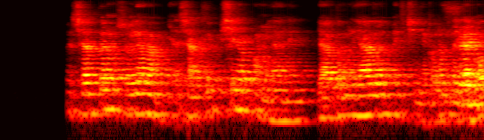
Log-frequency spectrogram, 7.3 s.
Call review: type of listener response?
listening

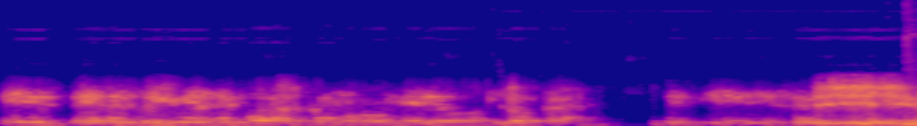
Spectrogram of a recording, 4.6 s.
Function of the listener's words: taking over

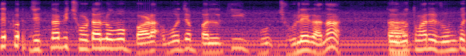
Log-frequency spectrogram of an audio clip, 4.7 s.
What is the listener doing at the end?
listening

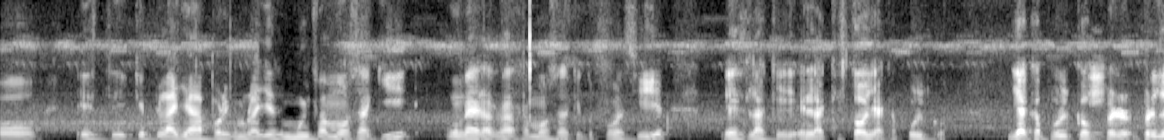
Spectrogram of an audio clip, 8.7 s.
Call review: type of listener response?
listening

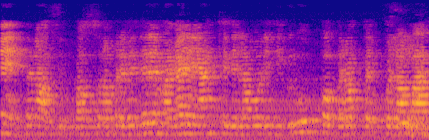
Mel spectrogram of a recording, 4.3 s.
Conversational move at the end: listening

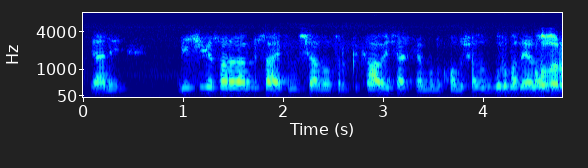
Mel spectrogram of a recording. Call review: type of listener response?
listening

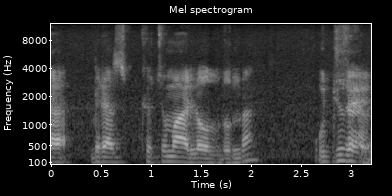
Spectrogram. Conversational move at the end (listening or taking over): taking over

